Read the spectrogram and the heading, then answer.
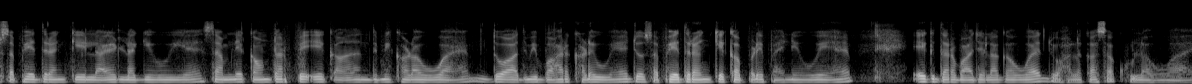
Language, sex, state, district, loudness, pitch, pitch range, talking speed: Hindi, male, Bihar, Purnia, -26 LUFS, 110 Hz, 110-115 Hz, 200 wpm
